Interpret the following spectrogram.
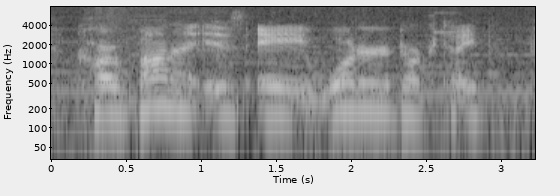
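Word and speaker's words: Carvanha: a pokemon known as carvana carvana is a water dark type it's like it's a fishish thing it's it's like a piranha hence the name carbon it rhymes yay okay uh as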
